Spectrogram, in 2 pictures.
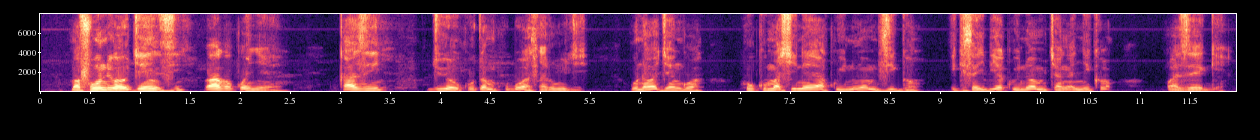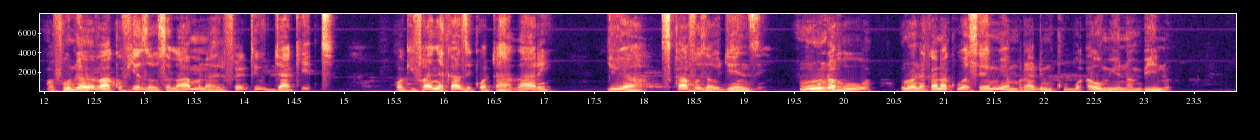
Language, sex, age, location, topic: Swahili, female, 50+, Nairobi, government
